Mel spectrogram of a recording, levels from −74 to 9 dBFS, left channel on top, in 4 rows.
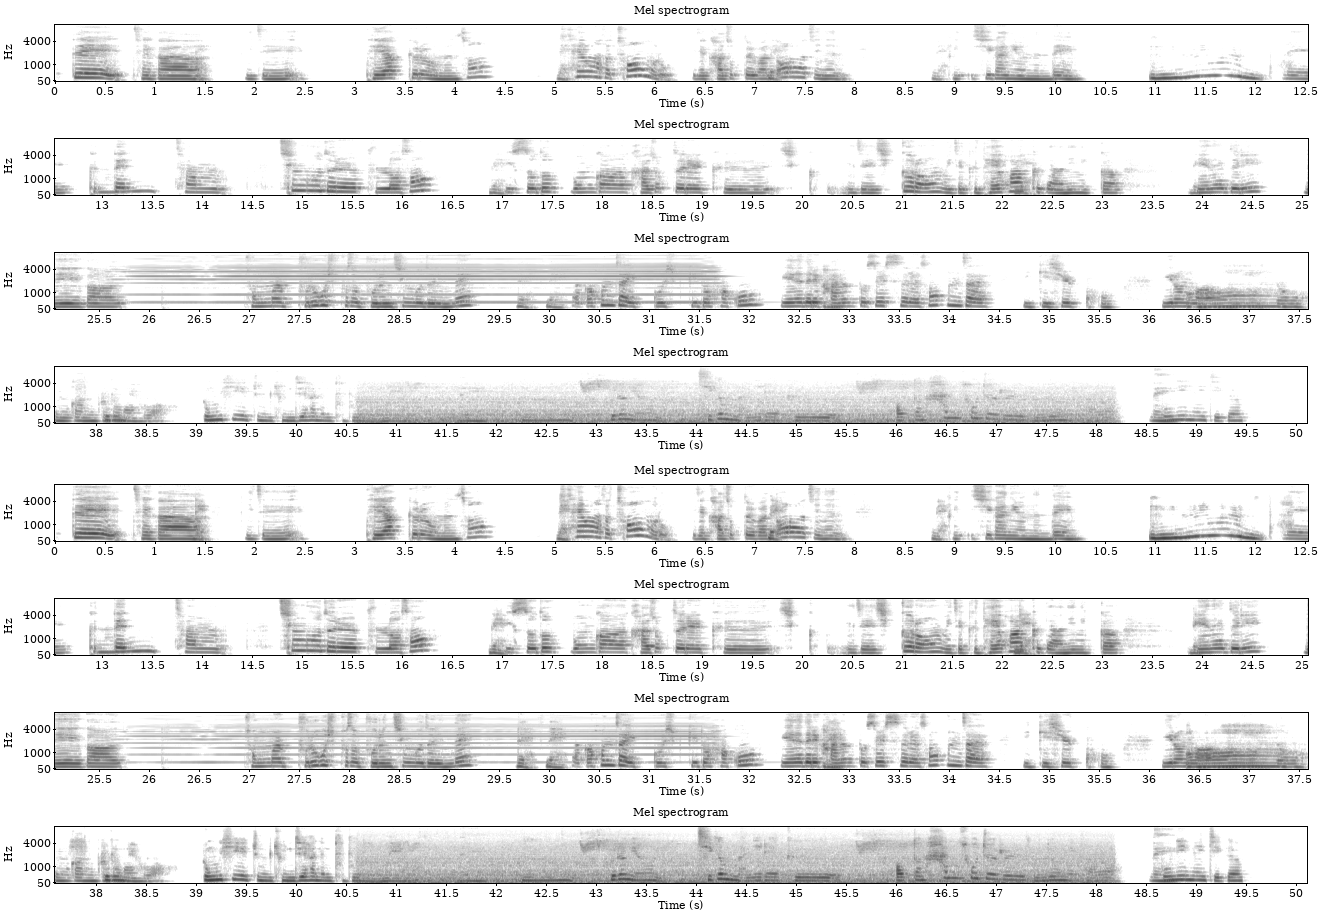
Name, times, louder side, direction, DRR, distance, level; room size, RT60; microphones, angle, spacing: voice 1, 0.0-1.5 1.9-2.5 3.1-4.3 5.0-7.9 9.0-10.3 12.3-13.3 13.8-14.2 14.8-16.3 17.0-19.9 20.2-23.3 23.9-24.6 25.0-25.7 26.9-29.2 30.2-34.4 34.7-35.6 36.1-38.6 41.6-41.9 48.5-48.8, right 2 dB, 35° right, 1.4 m, -29 dB
voice 2, 10.9-12.4 12.9-13.5 16.9-17.1 22.1-22.3 23.9-24.0 29.7-30.2 32.7-32.9 36.4-38.6 39.1-41.3 42.2-43.7 44.0-45.5 45.8-48.2 48.7-49.5, right 7 dB, 80° right, 0.3 m, -28 dB
Bowed string instrument, 25.5-32.3, left 4 dB, 20° left, 3.7 m, -38 dB
sound 1, 40.6-48.2, right 3 dB, 55° right, 0.7 m, -33 dB
9.0 x 6.6 x 2.3 m
head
